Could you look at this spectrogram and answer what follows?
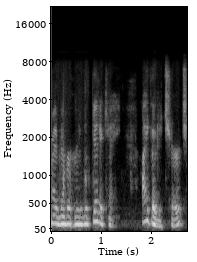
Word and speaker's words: Didache: So again, theme of today, Didache, anyone? Didache. Try to say that. Didache. It looks like it's pronounced Didache.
